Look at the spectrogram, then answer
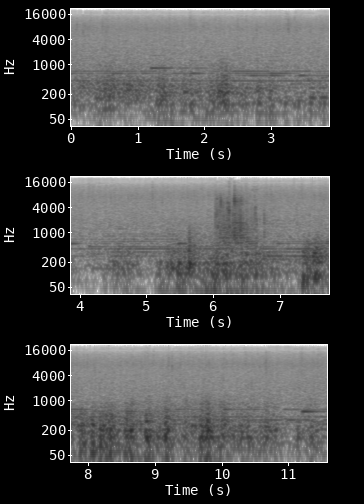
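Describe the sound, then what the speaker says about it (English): A thunderstorm in the video game Terra Nil: steady rain patters over a low rumble, with a sharp thunder crack midway and further rolling rumbles afterward. "Hear that thunder."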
